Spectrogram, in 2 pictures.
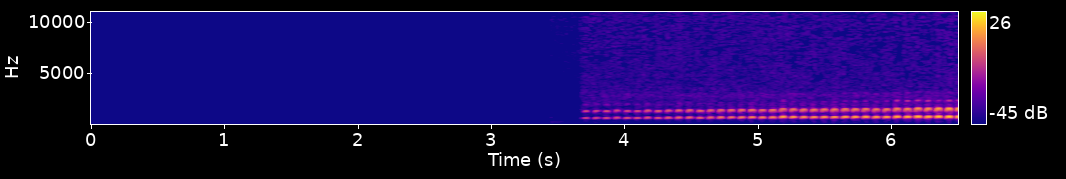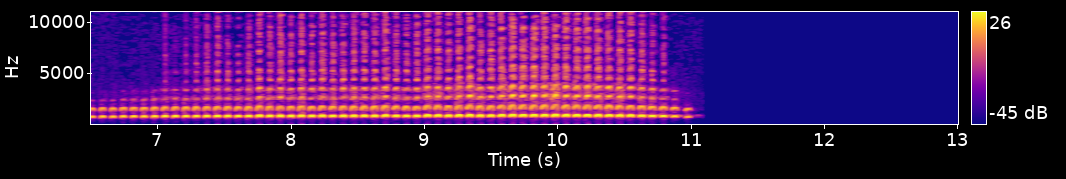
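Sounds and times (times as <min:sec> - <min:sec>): owl trilling: 0:03.7 - 0:11.1.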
